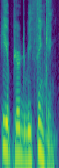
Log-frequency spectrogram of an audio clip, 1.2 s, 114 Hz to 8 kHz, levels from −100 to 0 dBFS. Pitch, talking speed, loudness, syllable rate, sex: 140 Hz, 250 wpm, -17 LUFS, 7.0 syllables/s, male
